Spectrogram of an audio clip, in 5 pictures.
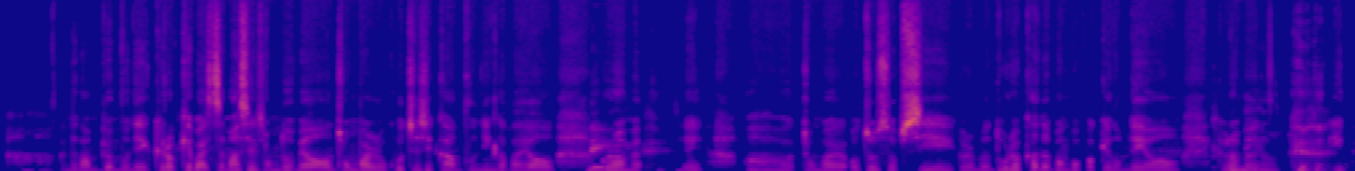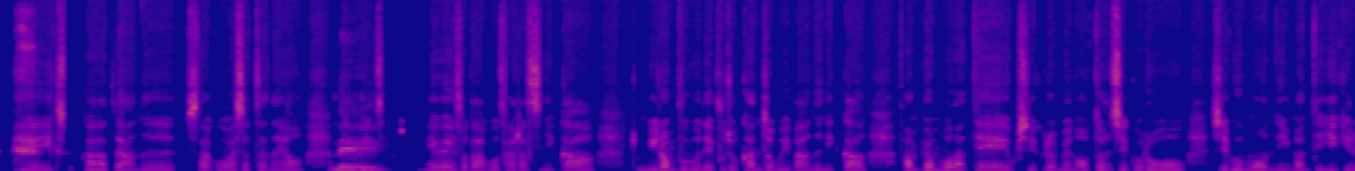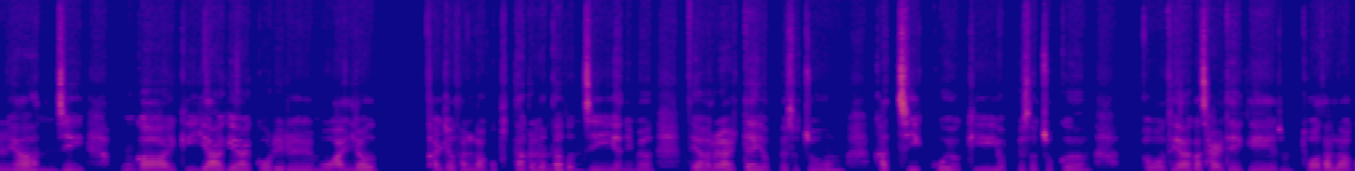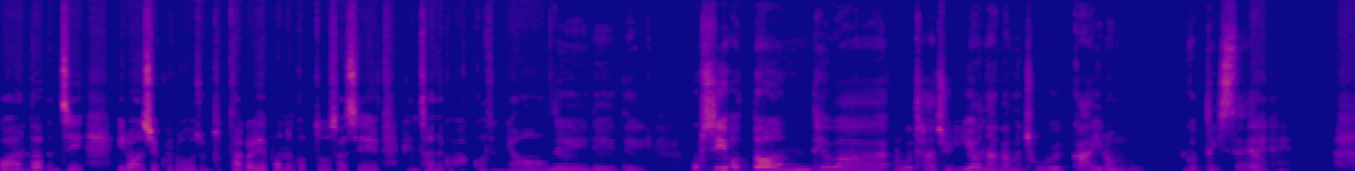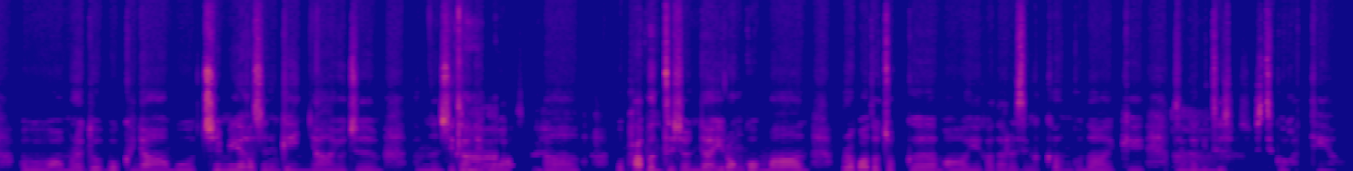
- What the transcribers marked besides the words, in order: other background noise; laugh; laugh; tapping
- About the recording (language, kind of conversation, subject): Korean, advice, 결혼이나 재혼으로 생긴 새 가족과의 갈등을 어떻게 해결하면 좋을까요?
